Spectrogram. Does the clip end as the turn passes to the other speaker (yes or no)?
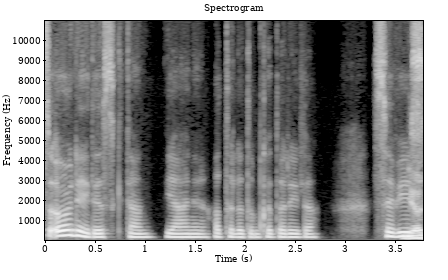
no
